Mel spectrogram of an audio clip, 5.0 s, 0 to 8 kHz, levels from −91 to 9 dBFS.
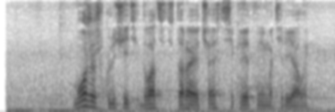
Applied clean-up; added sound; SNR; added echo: none; none; none; none.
